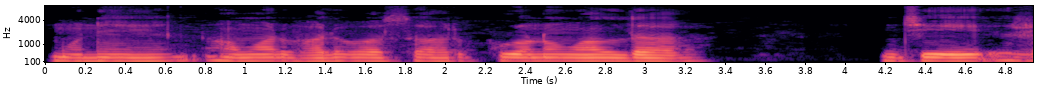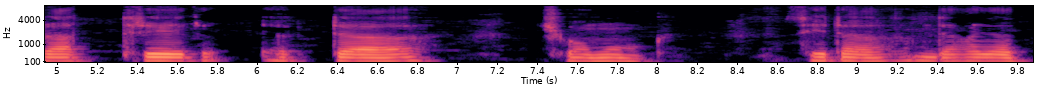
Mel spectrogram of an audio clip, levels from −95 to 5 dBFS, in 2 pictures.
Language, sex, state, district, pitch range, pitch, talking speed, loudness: Bengali, male, West Bengal, Malda, 130-140 Hz, 135 Hz, 75 wpm, -27 LUFS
